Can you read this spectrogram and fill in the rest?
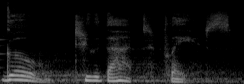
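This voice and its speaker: Slow, reverberant fairy-tale storyteller. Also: female voice, lowish voice, animated, dark tone. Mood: mysterious. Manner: measured, poetic. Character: mysterious female storyteller reading a fairy-tale riddle. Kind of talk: storybook narration in a video game. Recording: long reverb, faint noise.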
